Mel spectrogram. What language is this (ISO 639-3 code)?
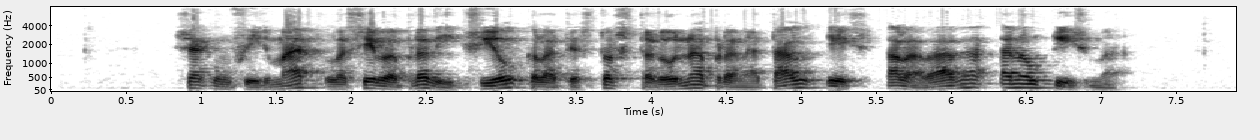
cat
